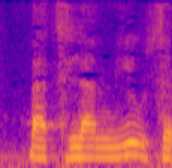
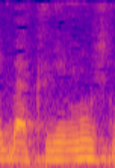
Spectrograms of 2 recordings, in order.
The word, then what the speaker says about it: بطلمیوس: و المتأخرون المقتفون لارشاد بطلیموس الفاضل اثبتوا، متأخرونی که پیروی میکنند رصدهای بطلیموس فاضل را، بطلمیوس الفاضل، بطلمیوس درسته ولی بعضی بطلیموس مثل خود منم گاهی تلفظ میکنه.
